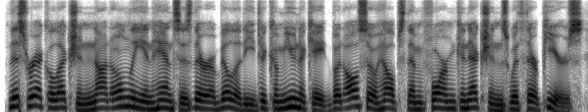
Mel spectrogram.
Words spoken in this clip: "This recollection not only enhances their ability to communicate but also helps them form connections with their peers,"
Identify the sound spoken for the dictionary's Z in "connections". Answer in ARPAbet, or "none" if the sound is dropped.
Z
